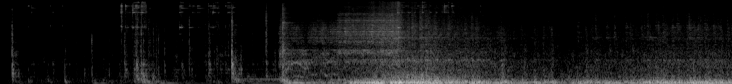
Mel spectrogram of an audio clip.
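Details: SM EFI engine misfiring: after cranking and catching, runs with uneven stumbling low beat and cannot rev above about 300 rpm.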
